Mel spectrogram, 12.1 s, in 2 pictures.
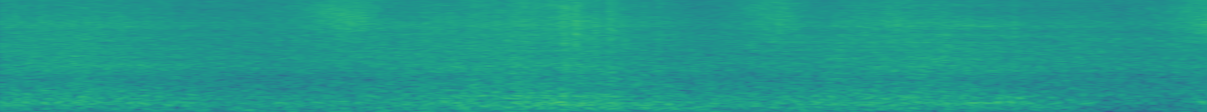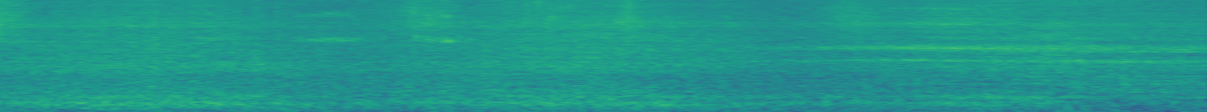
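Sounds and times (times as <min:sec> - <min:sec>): rumble of wheels on rail: 0:00.0 - 0:12.0
steady high whine: 0:09.5 - 0:12.0.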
